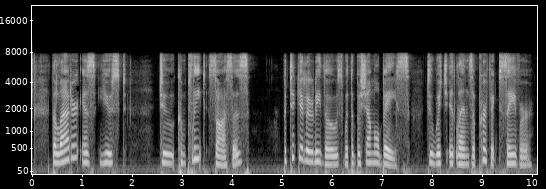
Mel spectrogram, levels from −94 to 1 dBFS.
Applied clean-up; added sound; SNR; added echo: none; none; none; none.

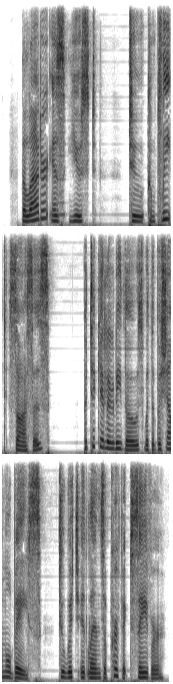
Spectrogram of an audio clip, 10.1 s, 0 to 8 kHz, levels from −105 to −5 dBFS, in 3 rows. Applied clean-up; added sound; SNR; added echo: neural mask model DeepFilterNet 3.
